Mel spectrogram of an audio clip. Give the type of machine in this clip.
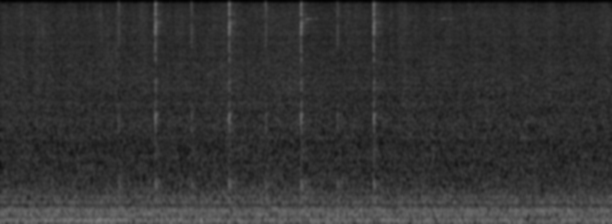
valve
